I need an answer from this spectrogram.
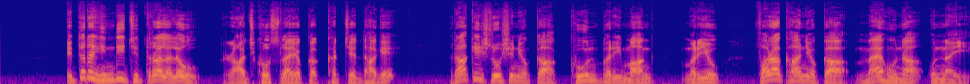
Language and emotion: Telugu, neutral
